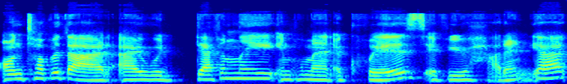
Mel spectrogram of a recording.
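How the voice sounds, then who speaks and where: A woman's medium-pitched voice with an Australian accent, at a moderate pace with ordinary pitch variation, on a very clean recording with a silent background. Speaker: marketing executive. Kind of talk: interview.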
